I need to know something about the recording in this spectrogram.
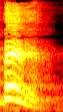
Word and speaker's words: Weber: de la sociología que se llama Max Beer se escribe Max Weber y Max Beer este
